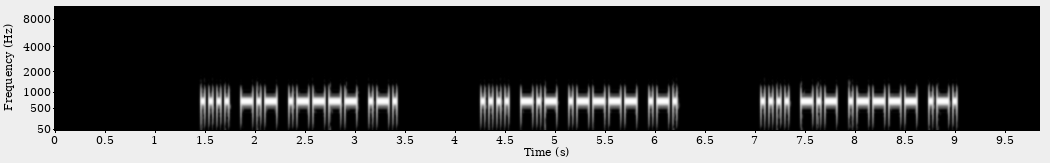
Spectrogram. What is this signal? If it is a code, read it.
Morse code, heard as a keyed tone, about 30 wpm, 700 Hz. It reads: HK1R HK1R HK1R
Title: DXCC-100 Call Signs - 4 Characters - Repeated 3x - 30wpm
